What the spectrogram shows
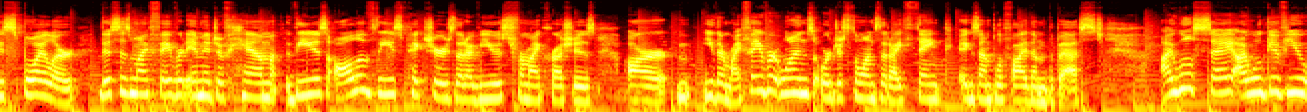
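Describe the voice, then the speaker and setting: A woman's voice: fairly high pitch, fairly bright tone. A young woman co-hosting a casual podcast chat, giggly and often laughing through her words. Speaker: co-host ranking her fictional crushes.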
